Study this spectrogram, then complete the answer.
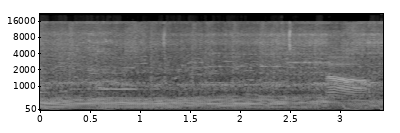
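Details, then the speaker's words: Honda Beat scooter after replacing a crankshaft bearing damaged by oil starvation that had caused rough knocking; now smooth, even running with no knock, fan and its housing not yet fitted. "nih sekarang kita dengar suara mesinnya halus Oke ini belum dipasang kipas dan juga rumah or ya"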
